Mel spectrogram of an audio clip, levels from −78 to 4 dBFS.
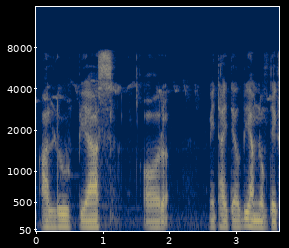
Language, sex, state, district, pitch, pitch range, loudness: Hindi, male, Meghalaya, West Garo Hills, 95 Hz, 95-100 Hz, -21 LUFS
